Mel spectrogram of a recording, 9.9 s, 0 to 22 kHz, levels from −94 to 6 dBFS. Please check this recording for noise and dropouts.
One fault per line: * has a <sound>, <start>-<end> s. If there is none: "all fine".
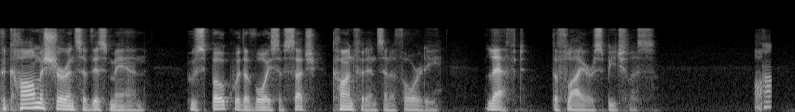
* has a laugh, 9.4-9.7 s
